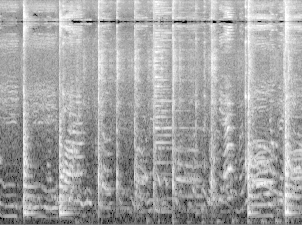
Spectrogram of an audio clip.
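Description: Small hand percussion instruments struck by hand at irregular intervals, roughly once or twice a second, as a voice sings along.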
